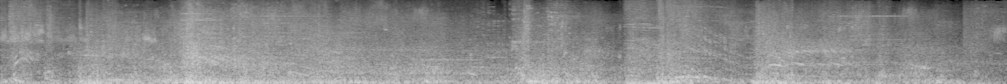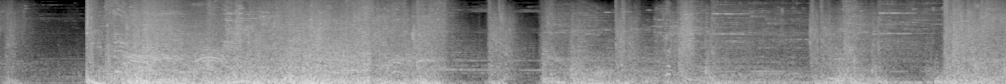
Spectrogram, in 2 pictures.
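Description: Blows and impacts strike in quick bursts.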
